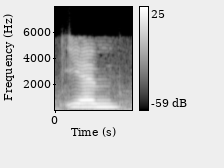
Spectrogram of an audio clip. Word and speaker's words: ian: I랑 붙었을 때 안 발음이 나지 않고 N 발음이 나야 됩니다. N. 그래서 EN이라고 발음을 하셔야 돼요. EN.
